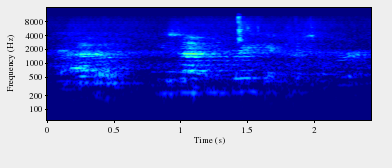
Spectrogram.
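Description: Soft, quiet speech: a voice murmuring a few words, well below normal talking level.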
